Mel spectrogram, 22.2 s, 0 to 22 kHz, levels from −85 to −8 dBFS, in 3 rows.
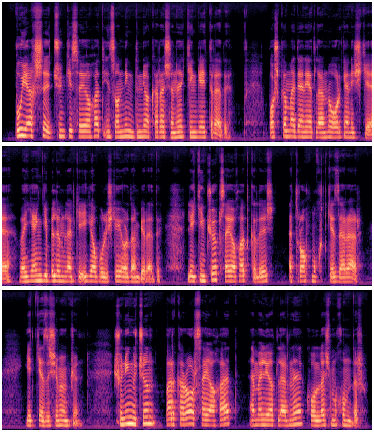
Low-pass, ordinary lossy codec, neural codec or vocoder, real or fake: none; none; none; real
